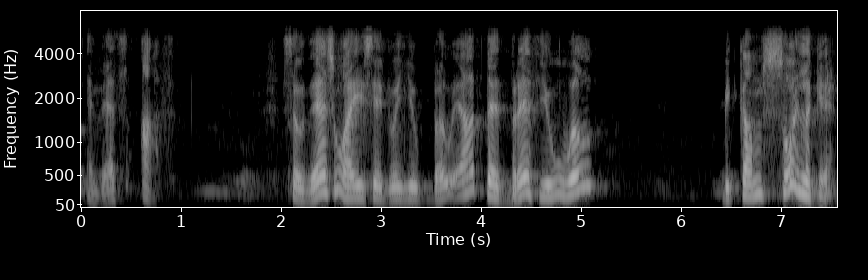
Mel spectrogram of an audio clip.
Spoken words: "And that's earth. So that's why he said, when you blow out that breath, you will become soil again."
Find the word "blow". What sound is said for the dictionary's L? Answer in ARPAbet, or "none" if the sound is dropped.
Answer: none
